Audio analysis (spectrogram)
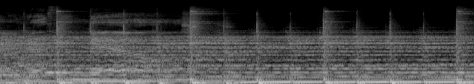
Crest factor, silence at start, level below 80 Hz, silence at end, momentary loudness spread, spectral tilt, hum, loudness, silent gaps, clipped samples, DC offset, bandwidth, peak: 14 dB; 0 s; -28 dBFS; 0 s; 2 LU; -5 dB/octave; none; -23 LUFS; none; under 0.1%; under 0.1%; 15 kHz; -8 dBFS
